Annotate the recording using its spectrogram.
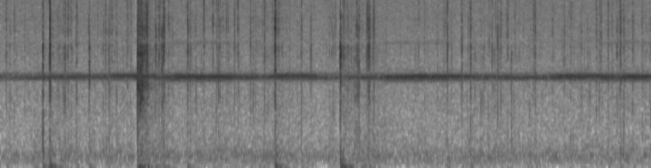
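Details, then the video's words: At night by a campfire in the woods, a cricket keeps up a steady shrill trill at one pitch as scattered loud pops and crackles from the fire break in every second or two. "звуки сверчка"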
